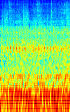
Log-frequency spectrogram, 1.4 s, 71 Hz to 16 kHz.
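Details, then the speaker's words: Nissan Patrol TD42 diesel at idle after installing a new UFI fan, leftover tab that rubbed the fan removed: steady even fan hum moving more air, no rubbing or rattle, fan running healthy. "can hear the fan hum sounds a lot better than the old one it sounds like it's actually moving a lot more air"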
